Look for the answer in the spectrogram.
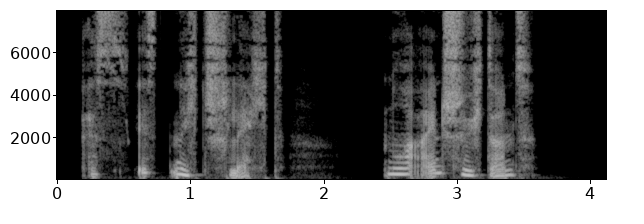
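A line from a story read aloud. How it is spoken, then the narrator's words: Muttered. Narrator (German): murmelte ich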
